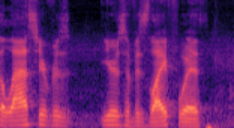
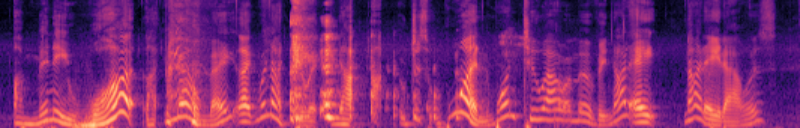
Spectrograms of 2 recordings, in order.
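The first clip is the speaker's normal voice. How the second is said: put-on incredulous British accent, high, loud and swooping; 9 semitones higher, 6 dB louder than usual. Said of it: "Here's my impression of [name]".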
